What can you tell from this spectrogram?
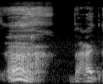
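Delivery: ordinary delivery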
